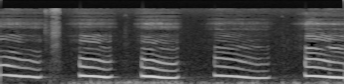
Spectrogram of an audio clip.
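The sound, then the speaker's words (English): A voice imitates a lost baby puppy on the beach whimpering while looking for its mom and dad: five high, whiny cries, each sliding slightly downward in pitch, repeated in a steady rhythm with short pauses between them. “And so what did little puppies do when they're looking for their mom and dad?”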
